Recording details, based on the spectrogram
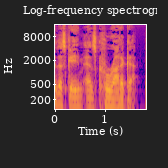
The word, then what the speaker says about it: Karateka: So just to clarify before we get started, I will be saying Broderbund, and I will be calling this game Karateka, which is the correct pronunciation. I hate to tell the guy that wrote the game, but that's how you say it.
